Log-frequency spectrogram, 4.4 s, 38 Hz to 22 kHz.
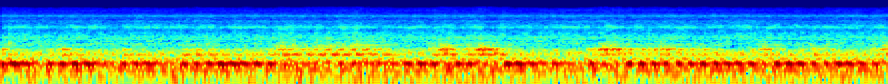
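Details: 1997 Nissan Maxima idling with a low, wavering droning resonance that swells and fades irregularly; goes away with a little throttle and returns; source unknown.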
